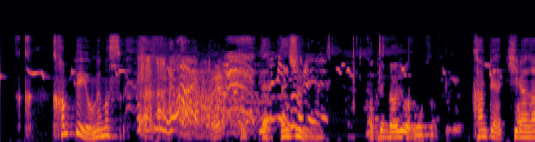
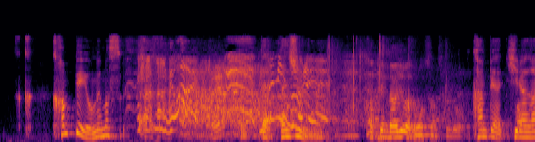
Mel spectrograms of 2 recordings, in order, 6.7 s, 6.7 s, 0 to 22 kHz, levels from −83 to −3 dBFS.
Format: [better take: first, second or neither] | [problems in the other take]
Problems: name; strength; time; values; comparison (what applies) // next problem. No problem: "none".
second | noise reduction (classical method spectral subtraction)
